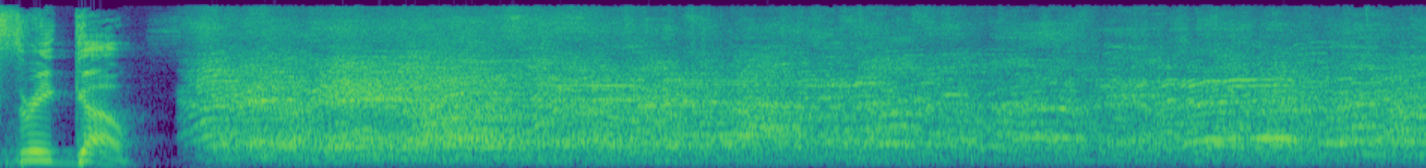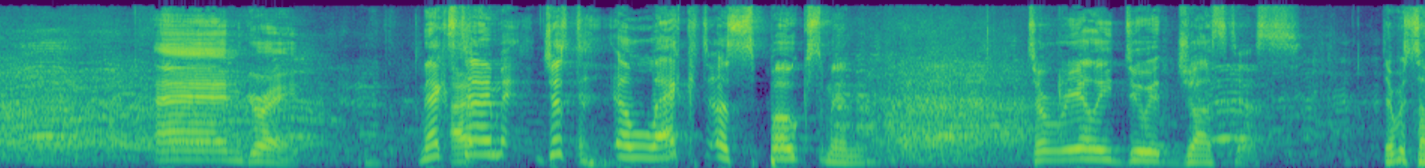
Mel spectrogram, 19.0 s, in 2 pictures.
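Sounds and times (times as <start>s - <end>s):
speech: 0.1s - 1.0s, 10.6s - 11.6s, 12.3s - 15.7s, 16.4s - 18.9s
live show audience singing its own version of a theme song: 1.2s - 12.7s
laughter: 1.6s - 13.7s, 14.7s - 18.9s.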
